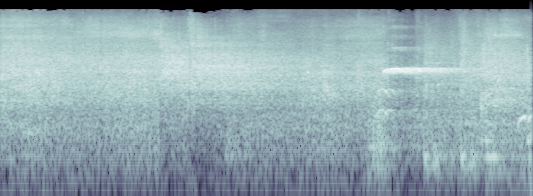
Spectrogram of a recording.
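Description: Ice hockey game in an indoor rink: a steady hiss of skates scraping the ice and play along the boards. A short, shrill whistle blast comes about five seconds in, just after a brief shout.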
